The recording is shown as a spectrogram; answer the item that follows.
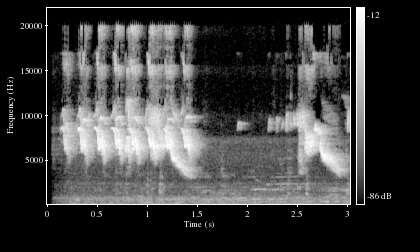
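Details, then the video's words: Blue-black grassquit in a dispute: a rapid run of high, buzzy, chirping notes for about a second and a half, a pause, then a short sharp burst with a descending slur. "tiziu na disputa"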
